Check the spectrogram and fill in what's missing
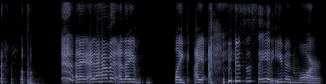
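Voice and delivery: high, loud, helpless real laughter in the words; laughing while talking. Real, not acted. Streamer cracking up over own story, laughing. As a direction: struggle to get it out through laughter.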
